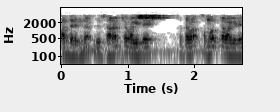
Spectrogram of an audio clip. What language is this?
Kannada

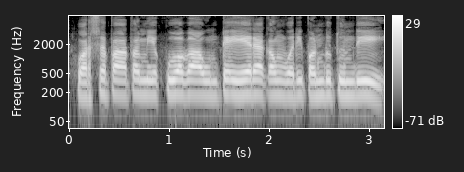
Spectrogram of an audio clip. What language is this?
Telugu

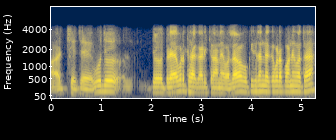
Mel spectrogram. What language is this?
Urdu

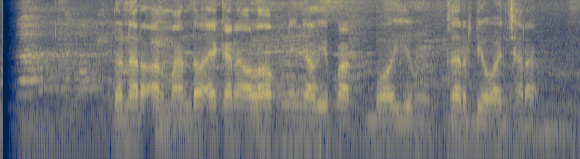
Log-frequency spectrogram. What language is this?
Sundanese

